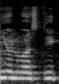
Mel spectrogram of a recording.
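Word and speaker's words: university: तो एन यूनिवर्सिटी correct क्या है? अ यूनिवर्सिटी या एन यूनिवर्सिटी? करेक्ट होगा अ यूनिवर्सिटी, क्योंकि इसका साउंड आ रहा है य साउंड होगा, इसलिए वो यूनिवर्सिटी होगा,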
